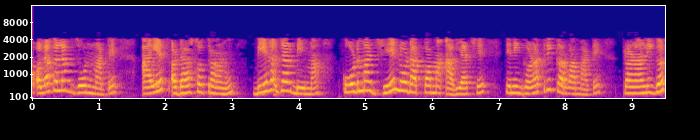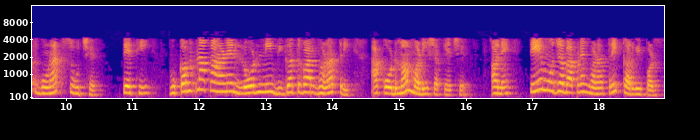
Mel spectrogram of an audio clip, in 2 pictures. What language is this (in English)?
Gujarati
